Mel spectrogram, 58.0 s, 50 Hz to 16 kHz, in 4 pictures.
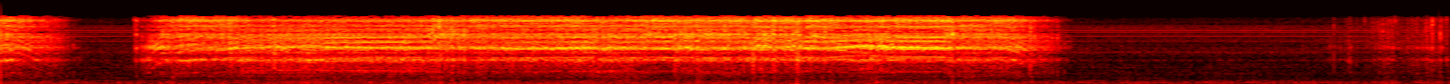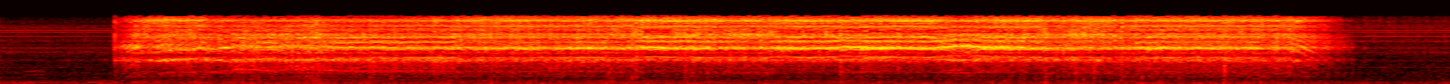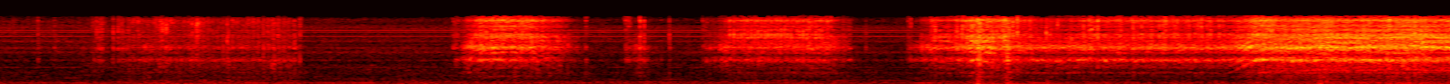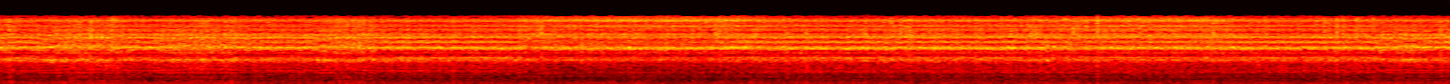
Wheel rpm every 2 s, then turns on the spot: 50, 160, 160, 160, 160, 20, 0, 20, 150, 160, 160, 160, 160, 120, 0, 20, 20, 20, 40, 70, 90, 160, 160, 160, 160, 160, 160, 160, 160.
30-32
